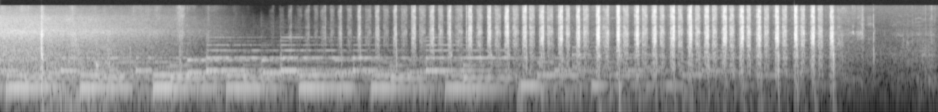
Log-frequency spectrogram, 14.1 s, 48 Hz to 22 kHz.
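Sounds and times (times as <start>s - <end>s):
soft background music: 0.0s - 11.8s
knife scraping wood stick: 4.6s - 13.0s.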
